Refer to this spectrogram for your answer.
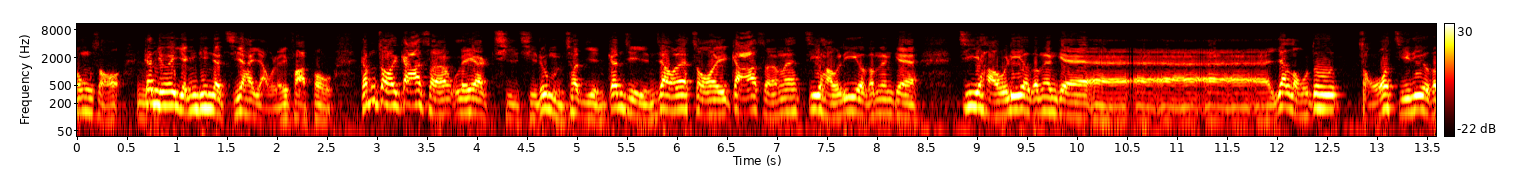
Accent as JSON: {"language": "Cantonese", "country": "Hong Kong", "said": "那譬如我們香港人會關心的"}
